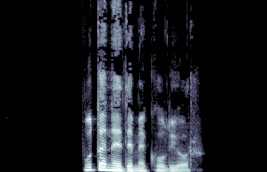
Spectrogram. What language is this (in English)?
Turkish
